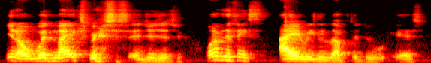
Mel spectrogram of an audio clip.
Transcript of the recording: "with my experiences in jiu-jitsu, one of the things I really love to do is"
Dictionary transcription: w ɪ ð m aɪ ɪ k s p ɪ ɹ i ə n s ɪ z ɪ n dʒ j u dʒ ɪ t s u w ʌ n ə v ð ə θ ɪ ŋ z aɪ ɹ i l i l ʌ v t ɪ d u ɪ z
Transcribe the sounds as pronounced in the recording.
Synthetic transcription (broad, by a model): w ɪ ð m aɪ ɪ k s p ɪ ɹ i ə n s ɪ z ɪ n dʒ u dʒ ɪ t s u w ʌ n ə v ð ə θ ɪ ŋ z aɪ ɹ i l i l ʌ v t ɪ d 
